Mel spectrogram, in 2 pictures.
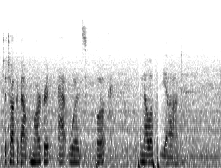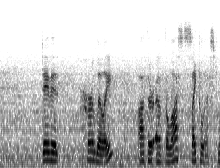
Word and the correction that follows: Herlihy: I'm not sure I said his name right. It's H-E-R-L-I-H-Y. Herlihy.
